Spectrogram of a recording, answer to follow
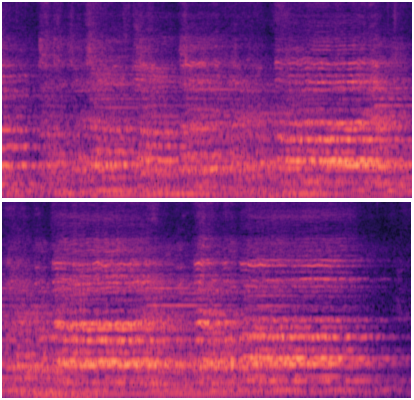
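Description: Male choir singing sustained chords in close harmony, swelling louder through the middle of the phrase and cutting off just before the end.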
